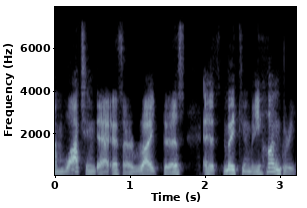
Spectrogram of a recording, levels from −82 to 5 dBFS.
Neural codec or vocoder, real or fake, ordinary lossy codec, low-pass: codec, 44.1 kHz, 2.6 kbps, DAC; fake; MP3, 64 kbps; 7.2 kHz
